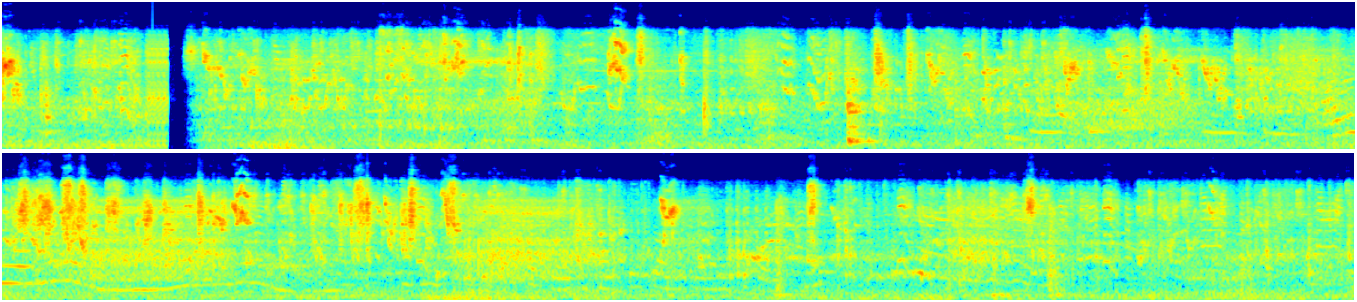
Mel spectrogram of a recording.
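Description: A flock of budgerigars chattering, with many short squawks and chirps overlapping.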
